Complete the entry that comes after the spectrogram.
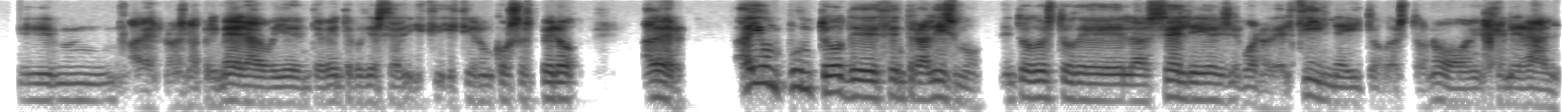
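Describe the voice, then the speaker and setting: A man of medium pitch talks at a moderate pace with a slight Galician accent. His loudness swings widely. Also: ordinary pitch variation. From Galicia, rural interior. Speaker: actor and voice dubber. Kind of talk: interview conversation. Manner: animated.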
